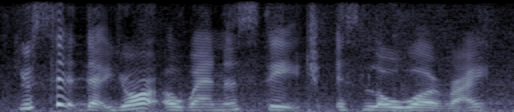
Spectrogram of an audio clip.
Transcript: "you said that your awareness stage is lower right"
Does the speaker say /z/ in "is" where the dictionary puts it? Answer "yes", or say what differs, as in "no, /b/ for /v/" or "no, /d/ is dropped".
no, /s/ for /z/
